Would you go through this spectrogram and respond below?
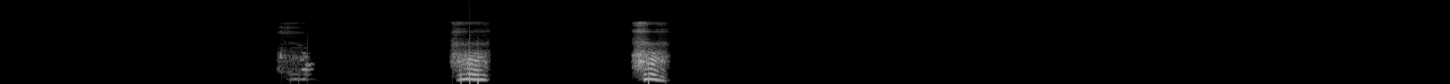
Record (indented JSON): {
  "exhalation_length": "14.5 s",
  "exhalation_amplitude": 8856,
  "exhalation_signal_mean_std_ratio": 0.18,
  "survey_phase": "beta (2021-08-13 to 2022-03-07)",
  "age": "45-64",
  "gender": "Female",
  "wearing_mask": "No",
  "symptom_cough_any": true,
  "symptom_fatigue": true,
  "symptom_headache": true,
  "symptom_change_to_sense_of_smell_or_taste": true,
  "symptom_loss_of_taste": true,
  "symptom_onset": "5 days",
  "smoker_status": "Never smoked",
  "respiratory_condition_asthma": false,
  "respiratory_condition_other": false,
  "recruitment_source": "Test and Trace",
  "submission_delay": "2 days",
  "covid_test_result": "Positive",
  "covid_test_method": "RT-qPCR",
  "covid_ct_value": 17.6,
  "covid_ct_gene": "ORF1ab gene",
  "covid_ct_mean": 17.9,
  "covid_viral_load": "1400000 copies/ml",
  "covid_viral_load_category": "High viral load (>1M copies/ml)"
}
